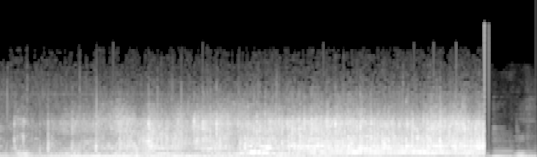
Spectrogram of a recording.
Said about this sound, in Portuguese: microfone aberto, ouvindo a multidão.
